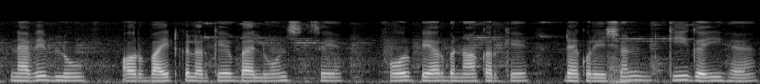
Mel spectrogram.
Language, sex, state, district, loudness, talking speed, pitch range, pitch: Hindi, female, Uttar Pradesh, Lucknow, -21 LUFS, 125 wpm, 165-175 Hz, 170 Hz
